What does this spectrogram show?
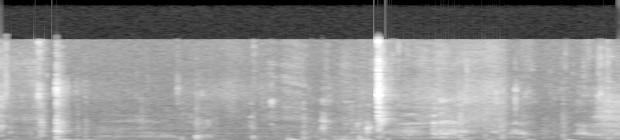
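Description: Quiet close-miked eating sounds: a biscuit being chewed, with soft mouth clicks and a few small ticks.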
